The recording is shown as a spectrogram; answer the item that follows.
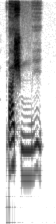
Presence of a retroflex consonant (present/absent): present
